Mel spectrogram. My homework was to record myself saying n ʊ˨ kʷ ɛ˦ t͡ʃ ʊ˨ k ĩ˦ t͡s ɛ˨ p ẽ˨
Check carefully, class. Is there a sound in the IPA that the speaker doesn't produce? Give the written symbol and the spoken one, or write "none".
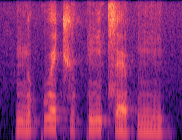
ẽ˨ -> ĩ˨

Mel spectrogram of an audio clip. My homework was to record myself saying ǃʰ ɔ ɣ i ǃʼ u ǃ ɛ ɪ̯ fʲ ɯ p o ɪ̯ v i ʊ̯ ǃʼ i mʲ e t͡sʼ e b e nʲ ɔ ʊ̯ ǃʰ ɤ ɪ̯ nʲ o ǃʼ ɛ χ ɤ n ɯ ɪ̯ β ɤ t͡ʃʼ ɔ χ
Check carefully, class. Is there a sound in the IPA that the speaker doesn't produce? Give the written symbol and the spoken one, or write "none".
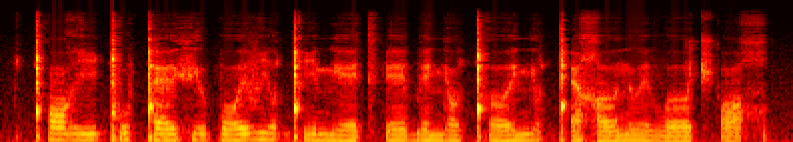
none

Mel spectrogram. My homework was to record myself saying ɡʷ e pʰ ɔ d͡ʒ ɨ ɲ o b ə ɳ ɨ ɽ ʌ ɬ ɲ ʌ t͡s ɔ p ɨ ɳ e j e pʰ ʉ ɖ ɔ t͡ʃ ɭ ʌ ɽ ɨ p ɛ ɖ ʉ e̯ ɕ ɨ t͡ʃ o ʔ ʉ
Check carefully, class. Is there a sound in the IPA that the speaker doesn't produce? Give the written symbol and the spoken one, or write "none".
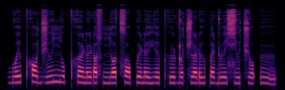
b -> pʰ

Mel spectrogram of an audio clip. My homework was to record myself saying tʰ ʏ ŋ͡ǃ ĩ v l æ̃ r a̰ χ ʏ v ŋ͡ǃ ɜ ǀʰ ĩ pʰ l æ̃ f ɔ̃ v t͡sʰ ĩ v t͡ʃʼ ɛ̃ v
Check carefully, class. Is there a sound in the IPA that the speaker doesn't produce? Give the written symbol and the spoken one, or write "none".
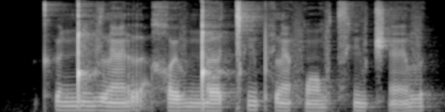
tʰ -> kʰ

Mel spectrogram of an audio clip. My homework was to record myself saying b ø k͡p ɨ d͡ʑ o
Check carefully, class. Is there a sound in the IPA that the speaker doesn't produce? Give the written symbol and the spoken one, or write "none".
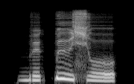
d͡ʑ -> ɕ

